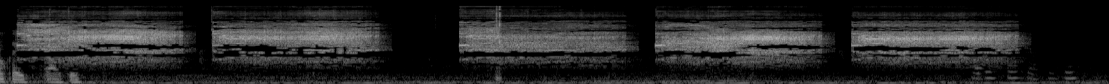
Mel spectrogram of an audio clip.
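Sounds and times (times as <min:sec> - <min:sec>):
tinny toy dinosaur roar: 0:04.6 - 0:10.2.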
